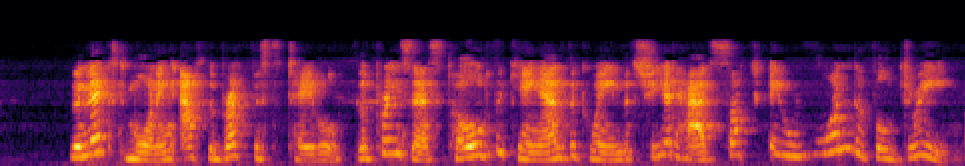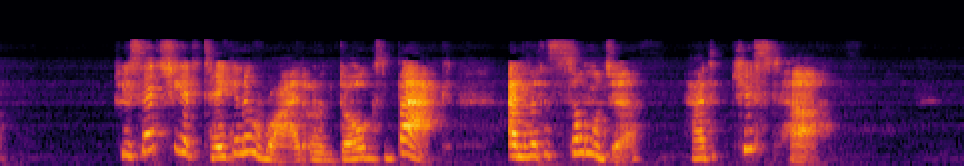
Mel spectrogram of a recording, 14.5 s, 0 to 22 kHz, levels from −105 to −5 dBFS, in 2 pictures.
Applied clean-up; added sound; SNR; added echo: none; none; none; reverberation time 0.2 s.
